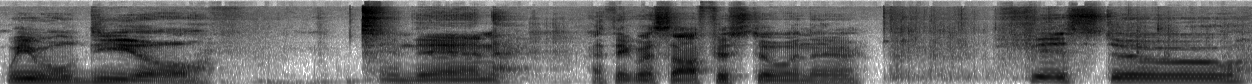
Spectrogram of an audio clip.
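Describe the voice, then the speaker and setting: This toy collector's mid-range voice is animated, a little mellow, and slow as he hosts his story-time hobby video. He handles action figures while chatting playfully and casually, frequently muttering under his breath.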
